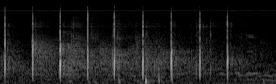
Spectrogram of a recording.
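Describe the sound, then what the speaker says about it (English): At a staff meeting, about nine separate, evenly spaced claps ring out one after another in a slow, regular beat over a quiet room. "Can we give him a round of applause for that?"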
